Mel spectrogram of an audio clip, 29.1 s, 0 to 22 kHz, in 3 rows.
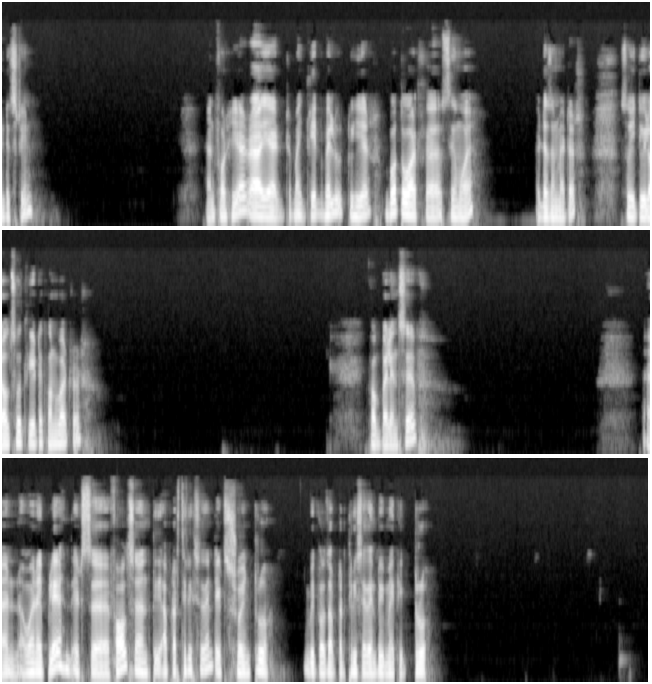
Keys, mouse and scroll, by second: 1.6 right click, 3.4 double click, 4.9 double click, 11.6 right click, 13.2 right click, 16.3 middle click, 17.1 F11, 17.7 alt+p, 23.5 Escape, 24.1 middle click, 24.9 F11.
